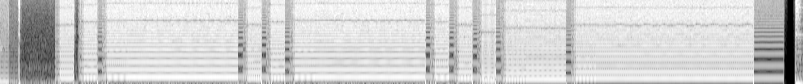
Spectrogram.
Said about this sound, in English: Obviously, the Game Boy can't play all those instruments at once, but the arrangement changes uh, for each new instrument. So here's how it sounds if you just have the cello and the horn.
